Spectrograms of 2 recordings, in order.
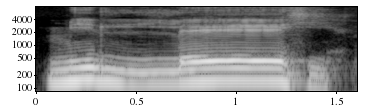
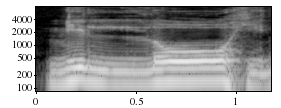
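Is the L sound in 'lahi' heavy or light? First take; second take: light; heavy. First: The L is light, with lips spread sideways. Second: The L is heavy, with a full rounded mouth. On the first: The speaker calls it right. "we say Millahi" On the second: The speaker calls it wrong. "not Millahi, no"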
